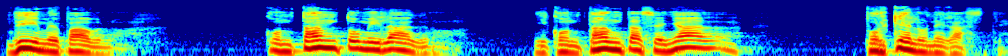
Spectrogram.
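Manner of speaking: quiet, low and grave asking; low probing question. Acted. Asking Peter why he denied Jesus, low and grave. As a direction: draw the question out softly and gravely.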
